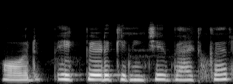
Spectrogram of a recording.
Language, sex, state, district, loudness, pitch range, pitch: Hindi, female, Bihar, West Champaran, -15 LUFS, 205-225 Hz, 220 Hz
